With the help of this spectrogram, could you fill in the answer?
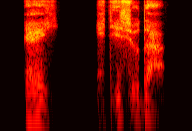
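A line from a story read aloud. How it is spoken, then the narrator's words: Hiss. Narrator (Russian): прошипел Едриэль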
